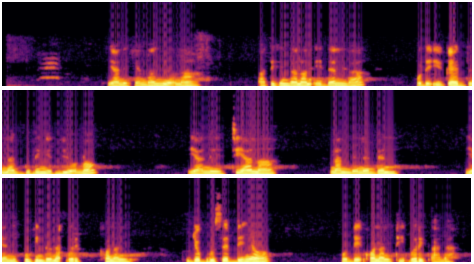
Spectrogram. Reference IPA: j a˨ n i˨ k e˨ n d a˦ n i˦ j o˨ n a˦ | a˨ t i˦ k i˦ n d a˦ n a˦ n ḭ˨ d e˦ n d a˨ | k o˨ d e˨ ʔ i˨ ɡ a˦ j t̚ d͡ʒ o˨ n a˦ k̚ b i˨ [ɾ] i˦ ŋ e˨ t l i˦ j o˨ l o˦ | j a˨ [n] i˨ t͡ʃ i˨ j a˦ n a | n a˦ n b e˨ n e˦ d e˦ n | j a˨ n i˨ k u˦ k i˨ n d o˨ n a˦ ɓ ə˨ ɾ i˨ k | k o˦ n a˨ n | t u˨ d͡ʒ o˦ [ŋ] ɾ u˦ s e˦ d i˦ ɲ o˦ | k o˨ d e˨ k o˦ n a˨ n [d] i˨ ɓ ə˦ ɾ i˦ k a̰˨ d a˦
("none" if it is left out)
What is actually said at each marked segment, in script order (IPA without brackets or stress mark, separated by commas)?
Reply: l, n, ɡ, t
